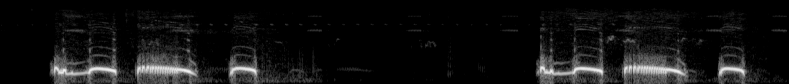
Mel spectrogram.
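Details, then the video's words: Spotted dove calling in a recording used as a hunting lure: two clean phrases about four seconds apart, each a wavering first coo, then a long mellow drawn-out coo and a short clipped final note, with silence between. "Pikat Burung Tekukur / Suara Burung Tekukur | The Sound of The Turtledove"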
